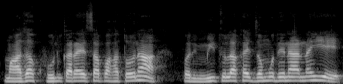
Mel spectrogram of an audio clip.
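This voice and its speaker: A man voicing a loud, taunting middle-aged village man who keeps shouting accusations, in a spoken recap of a TV serial. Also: fairly high pitch, fairly even intonation, fairly quick, close to an everyday voice.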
